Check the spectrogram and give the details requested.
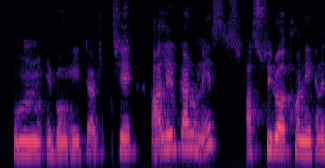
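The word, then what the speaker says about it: الصراط: হচ্ছে ইসুন মারেফা এবং এটার হচ্ছে আলের কারণে আসসিরত মানে এখানে স আল লা উচ্চারণ হচ্ছে না তাহলে এখানে হুরুফা শামসিয়া হয়েছে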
